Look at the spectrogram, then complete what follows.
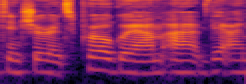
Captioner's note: speaking French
